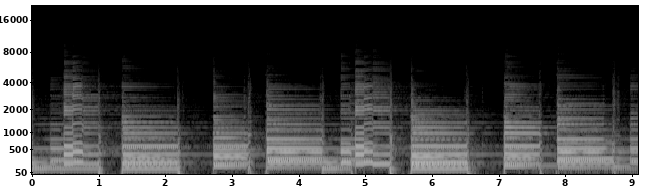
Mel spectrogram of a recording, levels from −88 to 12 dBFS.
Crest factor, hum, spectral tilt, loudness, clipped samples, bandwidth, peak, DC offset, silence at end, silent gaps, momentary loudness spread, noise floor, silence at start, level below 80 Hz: 16 dB; none; -9.5 dB/octave; -25 LUFS; under 0.1%; 6.6 kHz; -10 dBFS; under 0.1%; 0 s; none; 9 LU; -45 dBFS; 0 s; -44 dBFS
